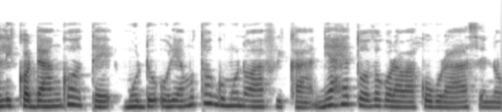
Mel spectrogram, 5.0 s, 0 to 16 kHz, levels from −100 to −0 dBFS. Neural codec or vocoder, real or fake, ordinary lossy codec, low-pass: none; real; none; 7.2 kHz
